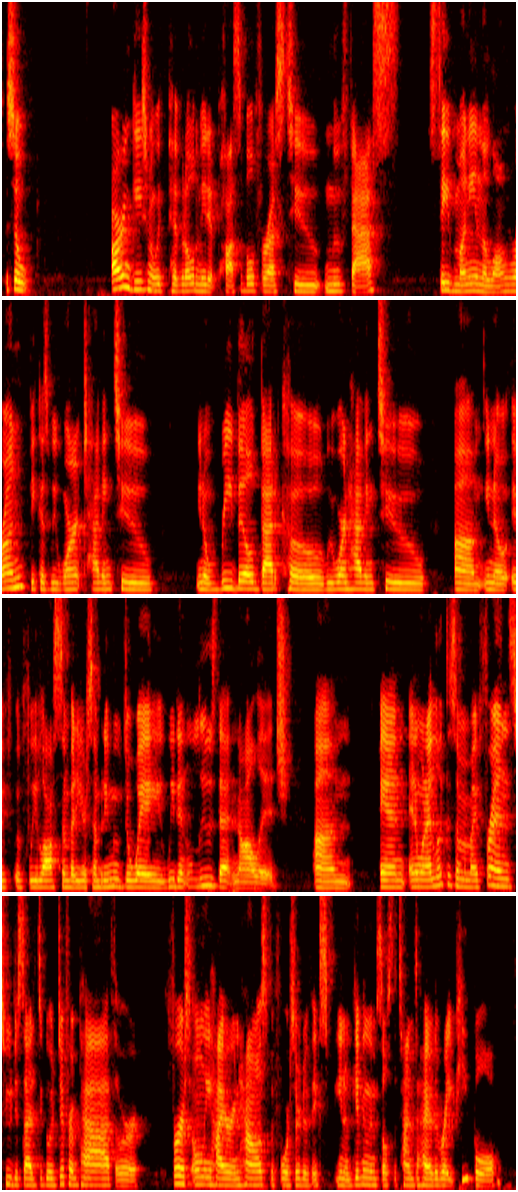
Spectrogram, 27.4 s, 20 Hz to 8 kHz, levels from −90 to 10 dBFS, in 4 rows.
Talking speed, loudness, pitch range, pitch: 195 wpm, -25 LUFS, 170-190 Hz, 180 Hz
